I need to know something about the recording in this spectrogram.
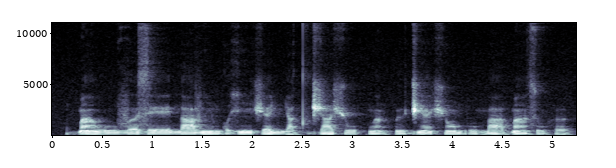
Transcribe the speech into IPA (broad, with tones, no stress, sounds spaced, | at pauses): ɓ ã˨ w u˨ v ə˧ z eː˧ n a˧ v ĩ˨ ɡʷ i˦ ɣ ĩ˧ ʃ ɛ˨ ɲ a˨ t d͡ʒ a˦ ʃ u˦ kʷ ã˨ k͡p ɨ˨ d͡ʒ ɛ̃˦ ʃ ɔ̃˦ b u˦˨ m a˦˨ ɓ ã˦ s u˧ h ə˦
